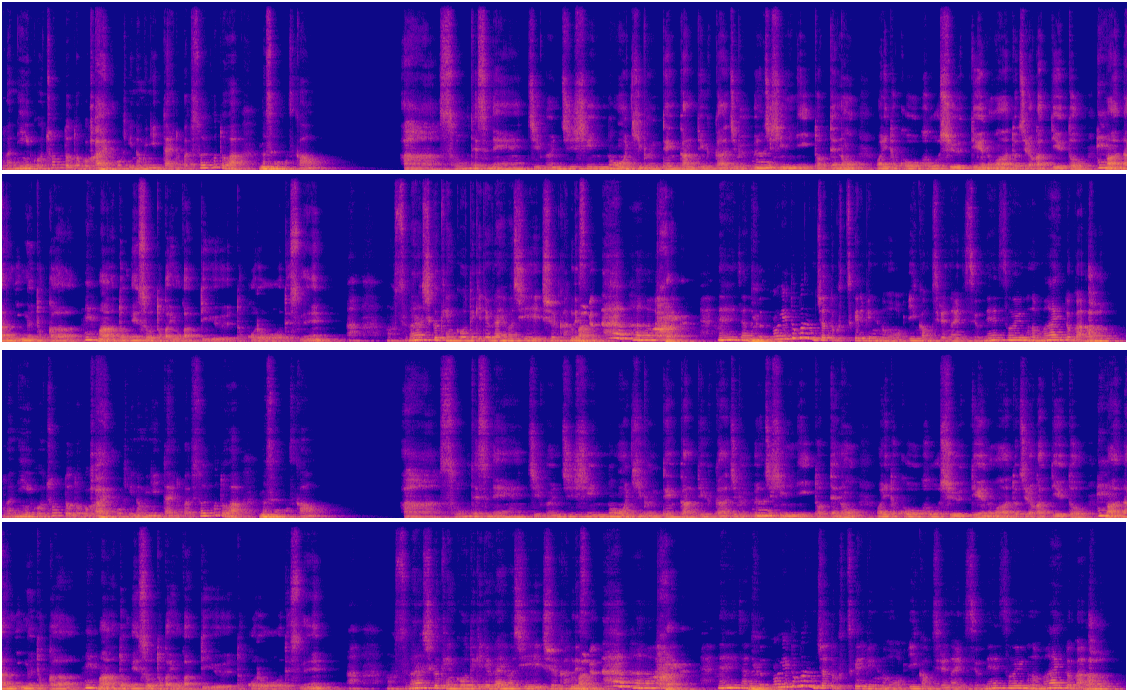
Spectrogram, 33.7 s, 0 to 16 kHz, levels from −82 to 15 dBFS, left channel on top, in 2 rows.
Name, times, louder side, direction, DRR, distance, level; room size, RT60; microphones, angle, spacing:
voice 1, 0.0-3.8 4.5-4.7 11.3-11.5 16.4-16.7 18.1-18.3 22.1-26.8 27.4-28.2 28.4-29.4 29.7-33.1, equal, 55° left, 0 dB, 1.5 m, -22 dB
voice 2, 1.3-1.6 3.9-4.2 6.0-16.2 16.5-18.0 18.3-21.7 25.5-25.7 26.6-27.1 28.1-28.5 33.1-33.4, equal, 30° left, -1 dB, 1.4 m, -21 dB
7.4 x 3.8 x 3.5 m, 0.83 s
head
